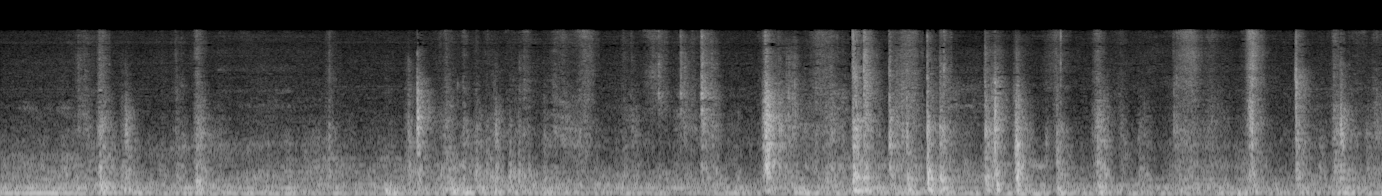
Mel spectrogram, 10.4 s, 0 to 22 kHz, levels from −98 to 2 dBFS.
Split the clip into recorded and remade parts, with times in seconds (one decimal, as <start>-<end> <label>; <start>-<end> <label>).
0.0-1.6 recorded; 1.6-2.4 remade; 2.4-6.9 recorded; 6.9-8.1 remade; 8.1-8.6 recorded; 8.6-9.6 remade; 9.6-10.4 recorded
